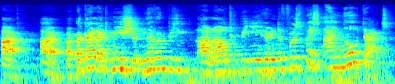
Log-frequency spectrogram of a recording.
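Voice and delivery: hesitant, stammering climb-down after an outburst; halting apology. Acted. Mister Smith apologises to the honorable body, faltering. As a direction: apologise haltingly, restarting your sentences.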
